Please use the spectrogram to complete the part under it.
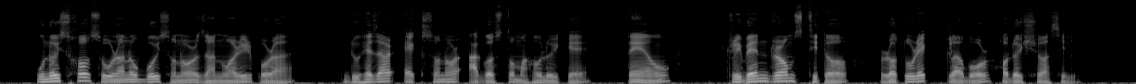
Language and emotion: Assamese, neutral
